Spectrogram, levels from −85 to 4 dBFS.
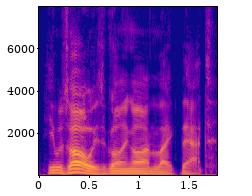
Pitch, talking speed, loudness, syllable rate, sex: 110 Hz, 235 wpm, -18 LUFS, 4.7 syllables/s, male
